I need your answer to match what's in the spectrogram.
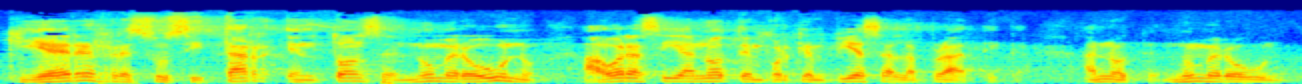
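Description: A man preaching a sermon in an animated way, with chatty asides to the congregation. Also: mid-range voice, a little fast, a little hiss or hum.

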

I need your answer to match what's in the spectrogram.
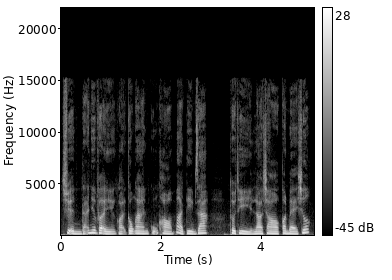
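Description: A woman's voice: mid-range voice, normal speed, darkish tone, dry recording, close to an everyday voice. A woman voicing a stunned, hesitant middle-aged father in an audio novel. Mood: subdued.

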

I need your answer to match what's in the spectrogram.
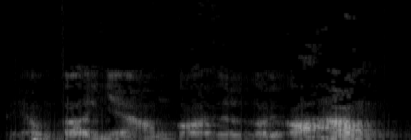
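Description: High-voiced monk telling parables. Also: male voice, animated, brisk. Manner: folksy, repetitive, hesitant with fillers. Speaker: Buddhist monk teacher. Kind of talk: storytelling dharma talk. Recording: roomy, dull lo-fi recording.

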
